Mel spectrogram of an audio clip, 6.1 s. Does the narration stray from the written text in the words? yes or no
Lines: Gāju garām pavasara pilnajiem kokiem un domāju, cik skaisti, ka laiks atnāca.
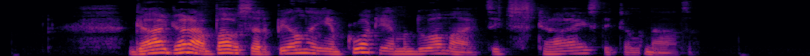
yes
